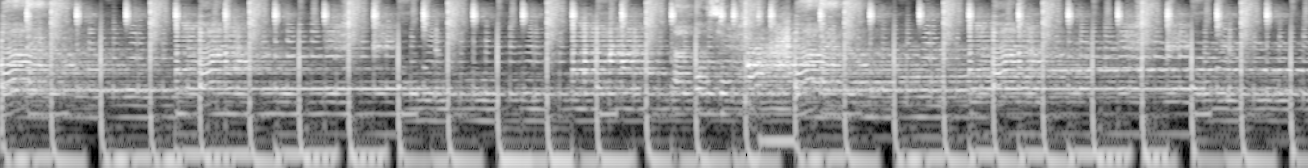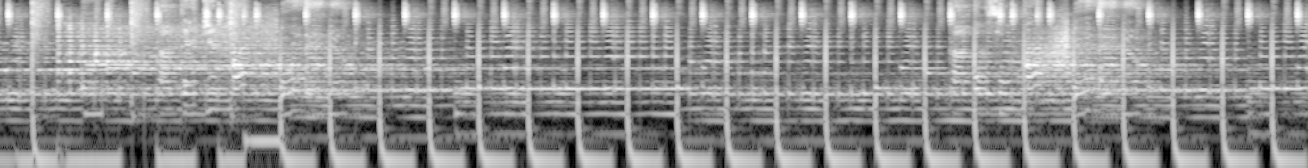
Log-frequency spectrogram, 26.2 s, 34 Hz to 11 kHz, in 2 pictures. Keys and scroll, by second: 12.8 space, 19.1 ctrl+BackSpace.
